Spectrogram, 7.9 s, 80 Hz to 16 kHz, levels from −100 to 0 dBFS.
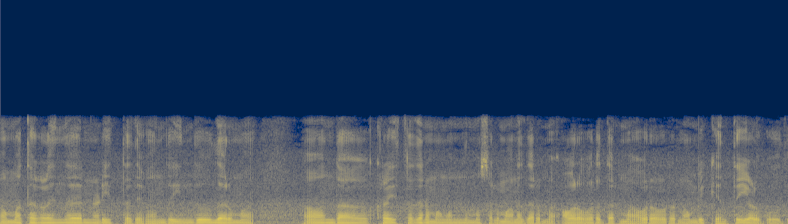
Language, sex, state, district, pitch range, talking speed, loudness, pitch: Kannada, male, Karnataka, Raichur, 100-105 Hz, 130 wpm, -19 LUFS, 105 Hz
